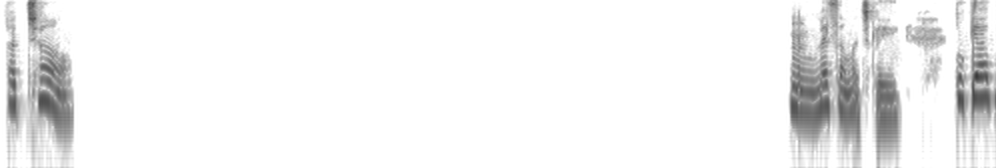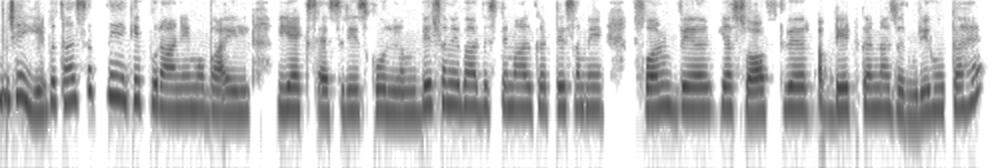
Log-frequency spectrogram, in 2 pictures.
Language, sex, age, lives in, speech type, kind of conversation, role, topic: Hindi, female, 35-39, India, read, expert-assistant, asker, डिजिटल डिवाइस की सफाई और देखभाल कैसे करें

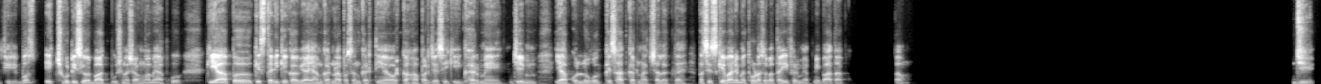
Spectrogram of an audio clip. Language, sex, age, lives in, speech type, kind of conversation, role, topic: Hindi, male, 25-29, India, conversation, advice, advisor, नियमित व्यायाम की आदत बनानी है, लेकिन समय नहीं मिल पाता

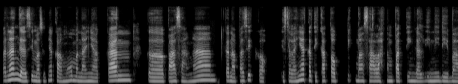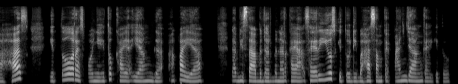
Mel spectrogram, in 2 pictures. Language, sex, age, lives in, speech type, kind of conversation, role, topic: Indonesian, female, 30-34, Indonesia, conversation, advice, advisor, Bagaimana cara berkomunikasi dengan pasangan tanpa membuatnya merasa diserang?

